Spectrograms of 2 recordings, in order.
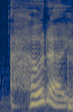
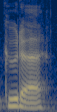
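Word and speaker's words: Gouda: that I was pronouncing guda incorrectly everyone does it's it's actually I learned that in my cheese class um it's how is how you say it in Dutch so very soft G yeah all right interesting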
